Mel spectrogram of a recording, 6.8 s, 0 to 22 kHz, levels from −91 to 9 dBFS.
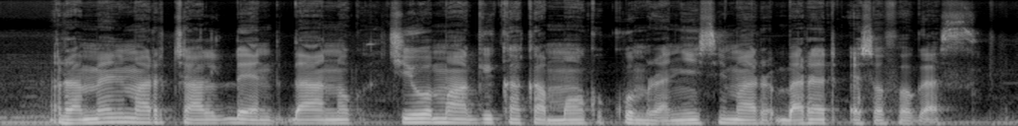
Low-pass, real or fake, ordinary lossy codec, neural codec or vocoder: none; real; none; none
